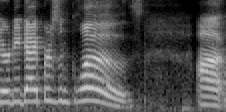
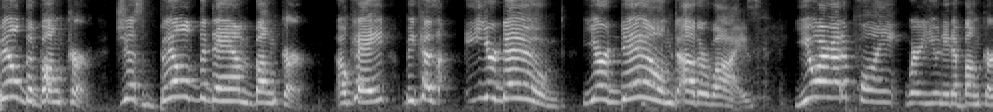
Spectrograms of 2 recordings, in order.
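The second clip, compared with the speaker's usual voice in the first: loud, shouted, worked-up ranting yell; 3 dB louder than usual. Addressing the listener directly, the speaker is yelling. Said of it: "Sorry, I'm yelling at you".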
